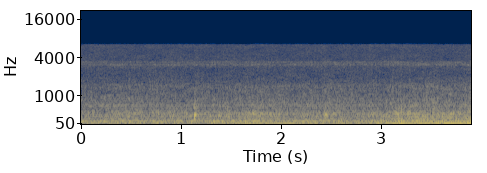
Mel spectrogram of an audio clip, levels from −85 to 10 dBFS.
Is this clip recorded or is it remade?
remade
